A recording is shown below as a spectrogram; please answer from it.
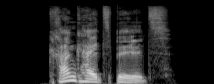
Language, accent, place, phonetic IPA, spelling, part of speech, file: German, Germany, Berlin, [ˈkʁaŋkhaɪ̯t͡sˌbɪlt͡s], Krankheitsbilds, noun, De-Krankheitsbilds.ogg
- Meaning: genitive singular of Krankheitsbild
